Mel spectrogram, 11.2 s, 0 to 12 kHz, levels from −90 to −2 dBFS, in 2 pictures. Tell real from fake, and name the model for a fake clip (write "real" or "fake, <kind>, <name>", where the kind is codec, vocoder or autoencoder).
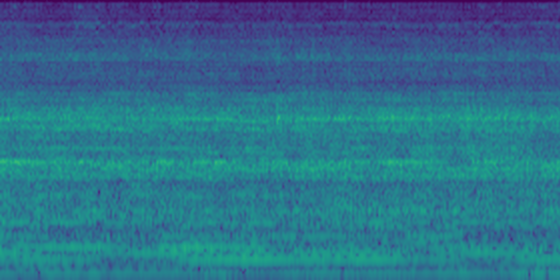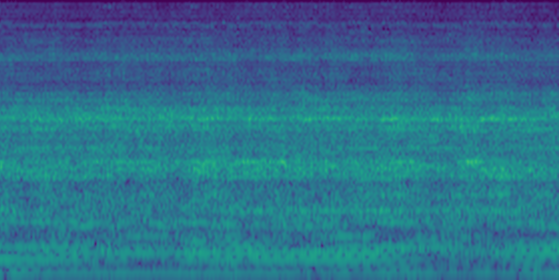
fake, codec, SNAC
